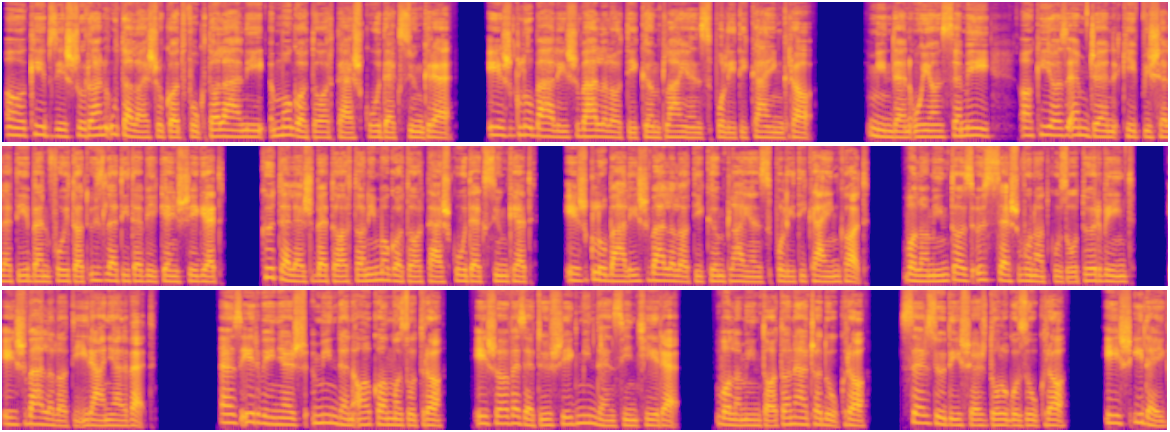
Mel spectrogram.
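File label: Hungarian narration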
